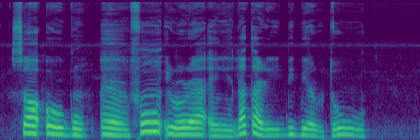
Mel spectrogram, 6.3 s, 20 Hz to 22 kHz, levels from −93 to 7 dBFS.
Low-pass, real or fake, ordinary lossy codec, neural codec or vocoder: none; fake; none; vocoder, 48 kHz, 128 mel bands, Vocos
